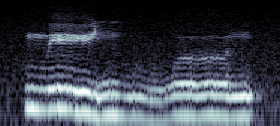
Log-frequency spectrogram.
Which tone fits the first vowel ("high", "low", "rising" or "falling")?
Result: falling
